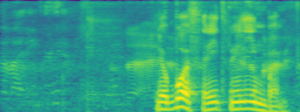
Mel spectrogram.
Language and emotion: Russian, positive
